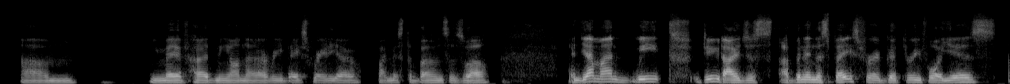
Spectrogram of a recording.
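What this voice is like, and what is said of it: British accent. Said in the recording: “I'm based here in the UK, if you can't tell from my accent.”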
